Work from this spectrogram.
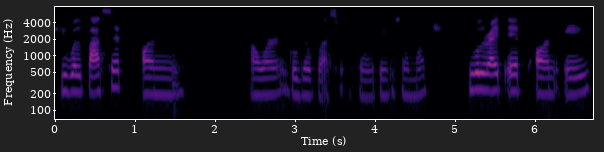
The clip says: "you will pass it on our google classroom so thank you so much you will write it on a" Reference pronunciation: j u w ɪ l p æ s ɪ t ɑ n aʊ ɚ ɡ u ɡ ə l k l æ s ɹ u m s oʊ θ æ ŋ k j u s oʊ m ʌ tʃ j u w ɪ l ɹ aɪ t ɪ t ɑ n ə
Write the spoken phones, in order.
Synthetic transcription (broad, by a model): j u w ɪ l p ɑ s ɪ t ɑ n aʊ ɚ ɡ u ɡ ə l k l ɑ s u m s oʊ t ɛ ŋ k j u s oʊ m ʌ tʃ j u w ɪ l ɹ aɪ t ɪ t ɑ n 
